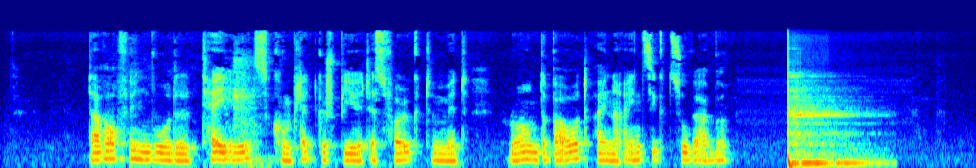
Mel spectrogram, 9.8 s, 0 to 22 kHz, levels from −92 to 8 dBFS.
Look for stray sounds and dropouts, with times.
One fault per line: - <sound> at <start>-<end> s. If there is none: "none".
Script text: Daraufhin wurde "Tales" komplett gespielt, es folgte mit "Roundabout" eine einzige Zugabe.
- thud at 7.9-9.0 s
